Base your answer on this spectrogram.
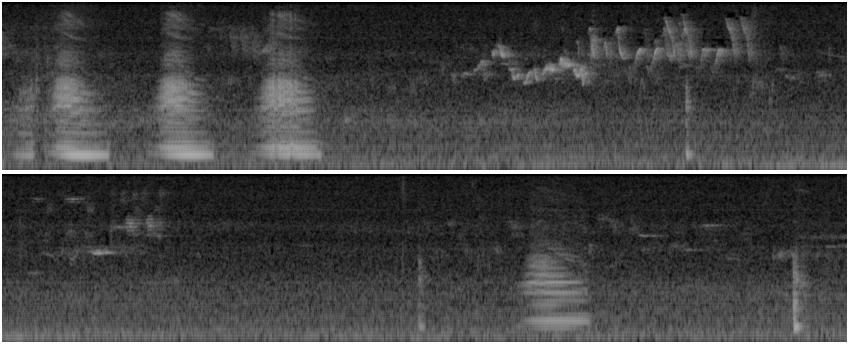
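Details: Three low, resonant bullfrog croaks in quick succession, then a lone fourth croak later. A wild American bullfrog calling in the Canadian breeding season of mid-June, with a brief bird trill in between.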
